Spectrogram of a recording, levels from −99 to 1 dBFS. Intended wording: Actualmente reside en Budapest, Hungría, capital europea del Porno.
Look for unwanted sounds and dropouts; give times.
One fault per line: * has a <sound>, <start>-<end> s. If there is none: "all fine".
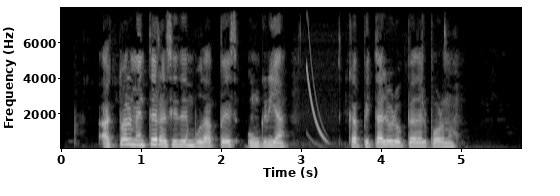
* has a chirp, 3.1-3.4 s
